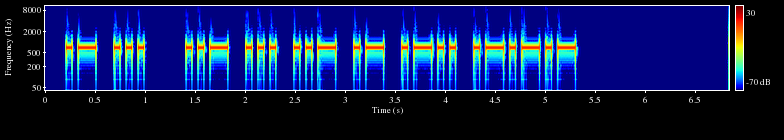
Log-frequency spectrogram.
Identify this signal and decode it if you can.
Morse code, heard as a keyed tone, about 19 wpm, 700 Hz. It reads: AS USUAL.
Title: Sentences from Top 1000 Words - Review Part 2 - 20wpm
